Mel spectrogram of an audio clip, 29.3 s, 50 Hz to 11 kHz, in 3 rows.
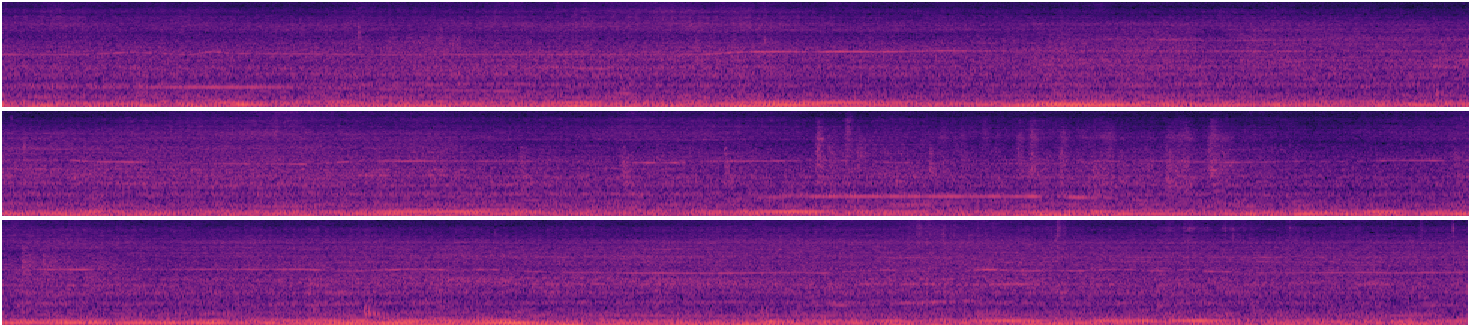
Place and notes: Rubbing Glances - Visit #4
Construction site of the old Military base Molitor
Nancy, France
